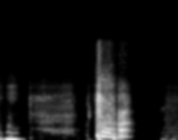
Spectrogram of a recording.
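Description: A woman's laugh trailing off with a breath, then one short cough about a second in.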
